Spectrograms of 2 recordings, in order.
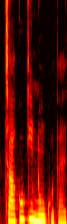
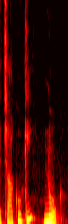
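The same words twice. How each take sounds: First: Said in the usual way. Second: Whispered. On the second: Shown as a demonstration. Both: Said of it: "teacher repeats phrase for class".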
